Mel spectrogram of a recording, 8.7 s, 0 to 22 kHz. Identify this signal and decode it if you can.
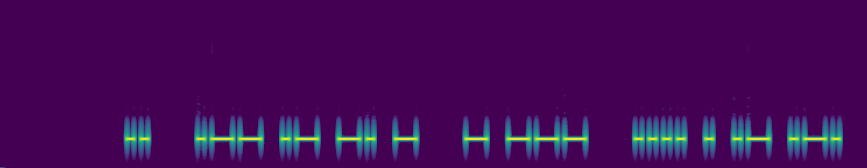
Morse code, heard as a keyed tone, about 17 wpm, 700 Hz. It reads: I WANT TO HEAR
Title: Sentences from Top 1000 Words - Review Part 4 - 17wpm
